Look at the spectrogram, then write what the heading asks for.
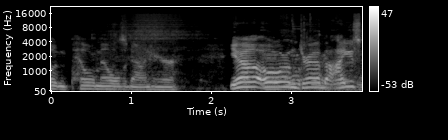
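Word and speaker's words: Pall Mall: because you could still do those and they pronounce it it is pill mill that bothers me it does but it's pillow mill they pronounce it pill mill that's what it is uh raider jna question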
